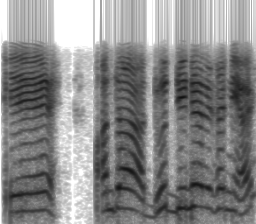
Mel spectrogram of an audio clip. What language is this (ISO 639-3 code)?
nep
